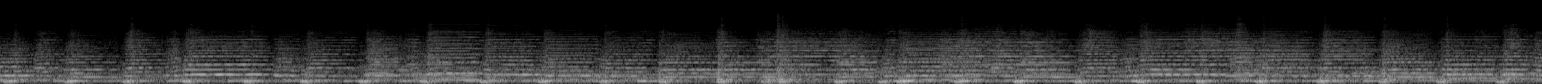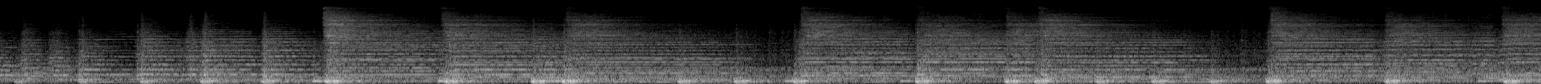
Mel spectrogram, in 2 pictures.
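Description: Pep band playing a national anthem on brass with drums. About two-thirds of the way through it swells, growing fuller and louder.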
